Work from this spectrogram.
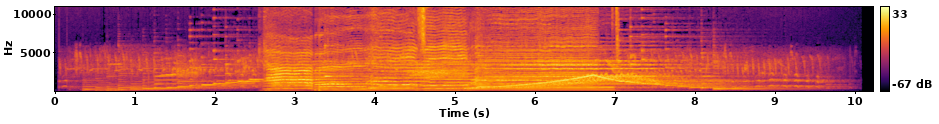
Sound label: jingle; hazyland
